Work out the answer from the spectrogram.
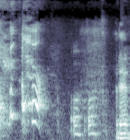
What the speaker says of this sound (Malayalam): ചുമയാണ് കുഞ്ഞുങ്ങൾക്ക്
